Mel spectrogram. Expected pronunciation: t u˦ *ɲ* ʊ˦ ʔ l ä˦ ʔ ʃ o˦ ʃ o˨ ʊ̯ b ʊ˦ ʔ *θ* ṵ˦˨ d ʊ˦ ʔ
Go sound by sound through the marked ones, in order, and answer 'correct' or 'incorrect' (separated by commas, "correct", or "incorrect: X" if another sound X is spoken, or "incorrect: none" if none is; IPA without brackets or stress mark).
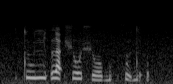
correct, correct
